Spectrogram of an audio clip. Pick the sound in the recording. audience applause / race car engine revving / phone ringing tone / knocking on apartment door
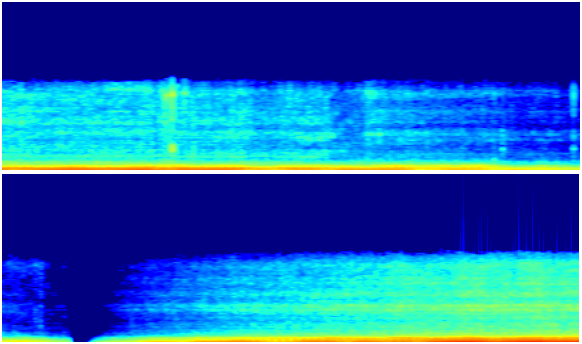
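race car engine revving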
